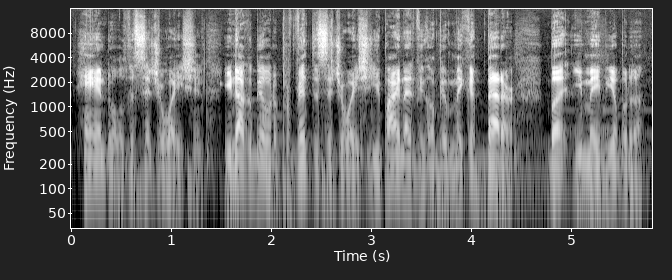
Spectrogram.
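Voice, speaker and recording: A man with a deep voice chatting casually as a podcast guest in an animated, slangy, emphatic way. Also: racing, faint music behind. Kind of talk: casual conversation.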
